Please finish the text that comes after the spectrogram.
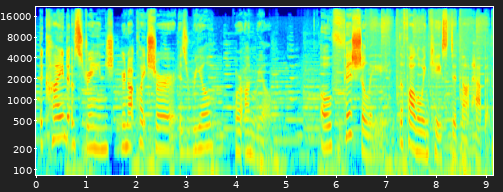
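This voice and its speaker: A world-weary female private eye with a low voice. She narrates in a scripted noir audio drama style, dry and deadpan, with wry understatement throughout. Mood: guarded, wry. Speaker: narrator, lead actor.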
